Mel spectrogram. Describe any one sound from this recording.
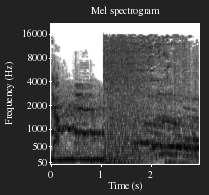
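A vehicle smashes through a shop front with a loud crash.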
